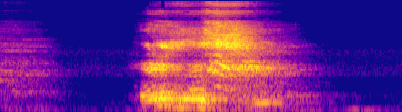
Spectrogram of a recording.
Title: after shower sneezes (F)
